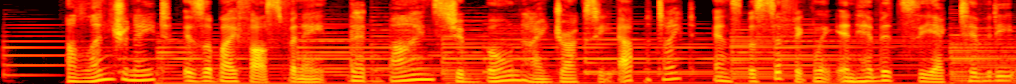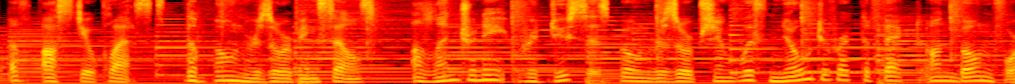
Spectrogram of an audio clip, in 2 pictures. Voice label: With Music; Alendronate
